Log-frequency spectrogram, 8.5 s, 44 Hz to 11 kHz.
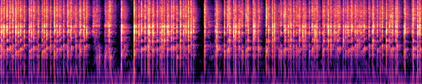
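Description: Long natural nails and fingertips tap and scratch the sides of a small, tall, hollow printed cardboard box for a Seche Vite nail product, held upright in both hands. The result is a dense stream of quick, dry, bright clicks and scratchy rasps with no low end, pausing briefly around 2 and 4 seconds.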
